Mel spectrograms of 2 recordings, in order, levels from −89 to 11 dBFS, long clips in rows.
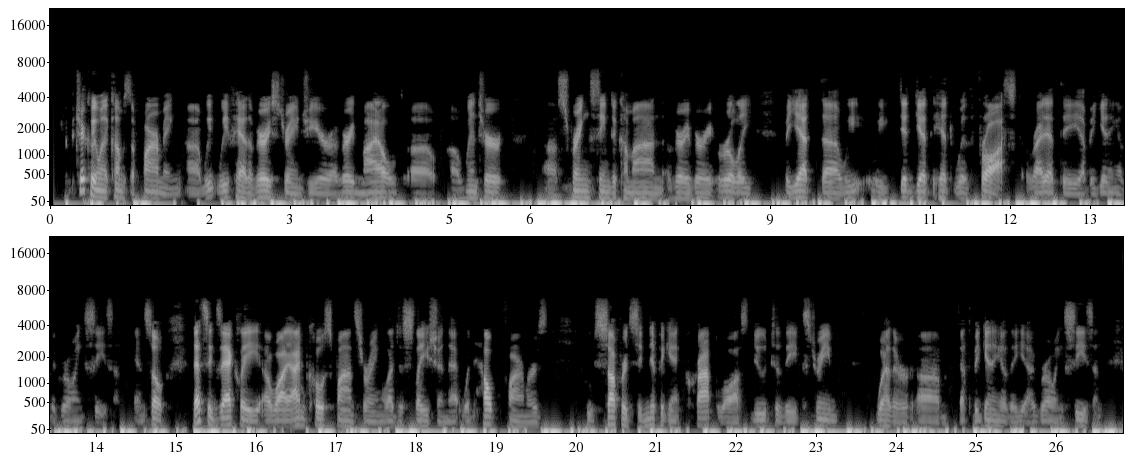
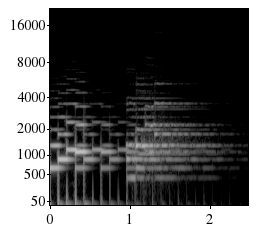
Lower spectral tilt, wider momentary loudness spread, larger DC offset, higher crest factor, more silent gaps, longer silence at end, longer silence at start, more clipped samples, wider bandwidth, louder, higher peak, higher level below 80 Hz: about the same, -4.5 dB/octave vs -5 dB/octave; second, 15 LU vs 19 LU; neither; about the same, 16 dB vs 16 dB; neither; second, 0 s vs 0.6 s; about the same, 0.05 s vs 0 s; neither; about the same, 6.8 kHz vs 6.2 kHz; second, -28 LUFS vs -23 LUFS; first, -2 dBFS vs -10 dBFS; first, -36 dBFS vs -54 dBFS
